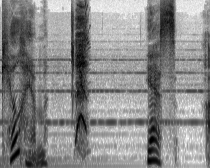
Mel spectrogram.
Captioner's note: gasp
